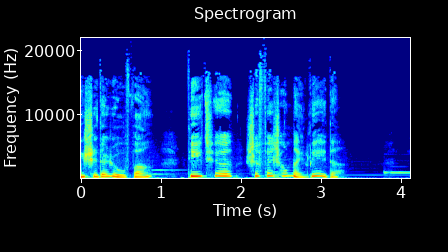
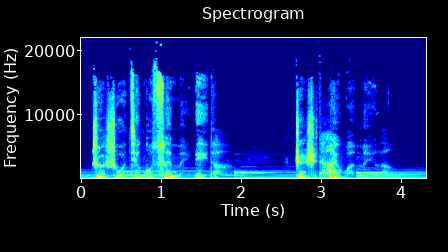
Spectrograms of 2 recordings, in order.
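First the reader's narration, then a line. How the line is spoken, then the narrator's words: Hushed exclamation. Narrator (Chinese): 林诗， 他低声呼道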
